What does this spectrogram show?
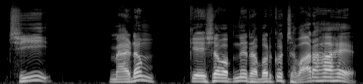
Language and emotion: Urdu, disgusted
